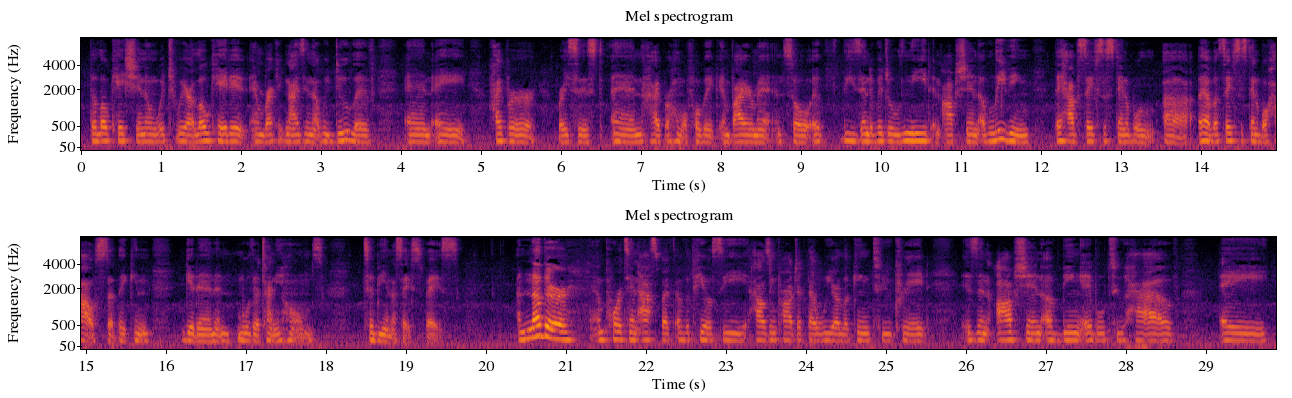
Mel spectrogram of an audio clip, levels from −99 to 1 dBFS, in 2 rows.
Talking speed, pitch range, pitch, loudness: 165 wpm, 145-155 Hz, 150 Hz, -35 LUFS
